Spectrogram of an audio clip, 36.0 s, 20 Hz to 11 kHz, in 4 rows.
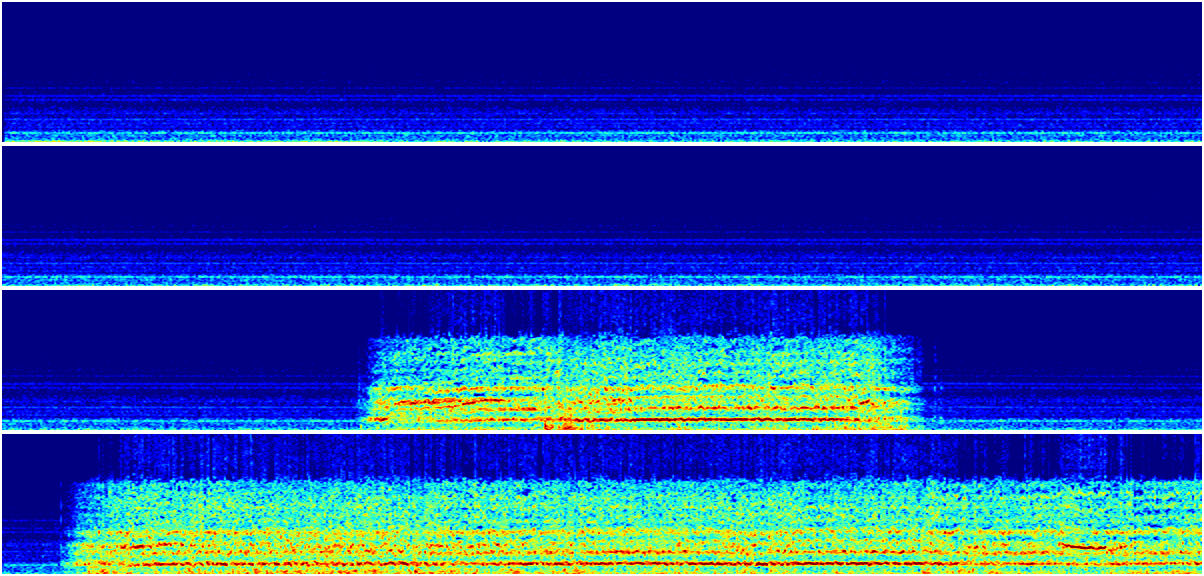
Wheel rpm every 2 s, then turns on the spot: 0, 0, 0, 0, 0, 0, 0, 0, 0, 0, 80, 220, 70, 20, 210, 230, 220, 220.
none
